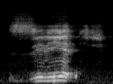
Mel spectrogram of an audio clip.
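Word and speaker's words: Zwickel: It's pronounced Zwick Porter.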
